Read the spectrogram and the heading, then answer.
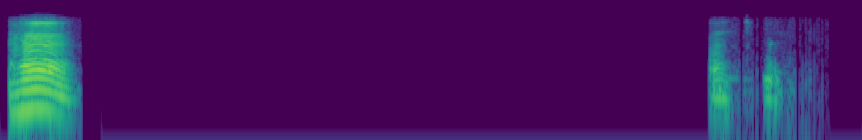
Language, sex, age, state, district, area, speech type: Bengali, male, 30-45, West Bengal, Paschim Medinipur, rural, conversation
